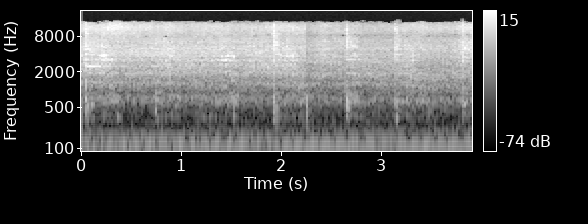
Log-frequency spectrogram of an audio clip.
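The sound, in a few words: frying banana blossom in a pan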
